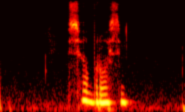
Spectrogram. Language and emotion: Russian, sad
